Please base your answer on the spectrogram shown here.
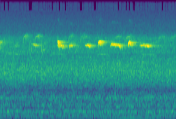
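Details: Common kingfisher in Japan in spring to early summer, giving shrill, thin, high whistles in quick, uneven bursts over a steady background hiss.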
